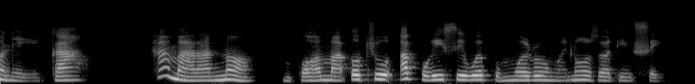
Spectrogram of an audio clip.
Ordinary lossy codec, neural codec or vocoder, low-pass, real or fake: none; codec, 16 kHz, about 1 kbps, DyCAST, with the encoder's durations; none; fake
